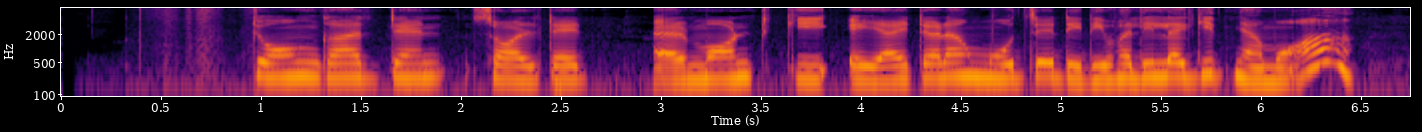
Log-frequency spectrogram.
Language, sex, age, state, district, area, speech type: Santali, female, 18-30, West Bengal, Purba Bardhaman, rural, read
